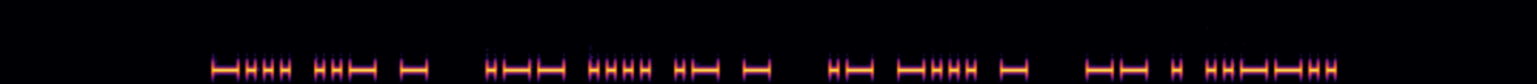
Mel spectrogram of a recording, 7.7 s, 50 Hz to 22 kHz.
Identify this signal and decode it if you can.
Morse code, heard as a keyed tone, about 28 wpm, 700 Hz. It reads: BUT WHAT ABT ME?
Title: Sentences from Top 200 Words and Abbreviations 28wpm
